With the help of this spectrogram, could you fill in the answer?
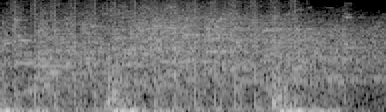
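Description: A glass door at a west entrance shatters from gunshots fired by two shooters in a corridor, a loud, sustained burst of crashing and tinkling fragments with a couple of sharper impacts inside the noise, lasting about two seconds with no voices.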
